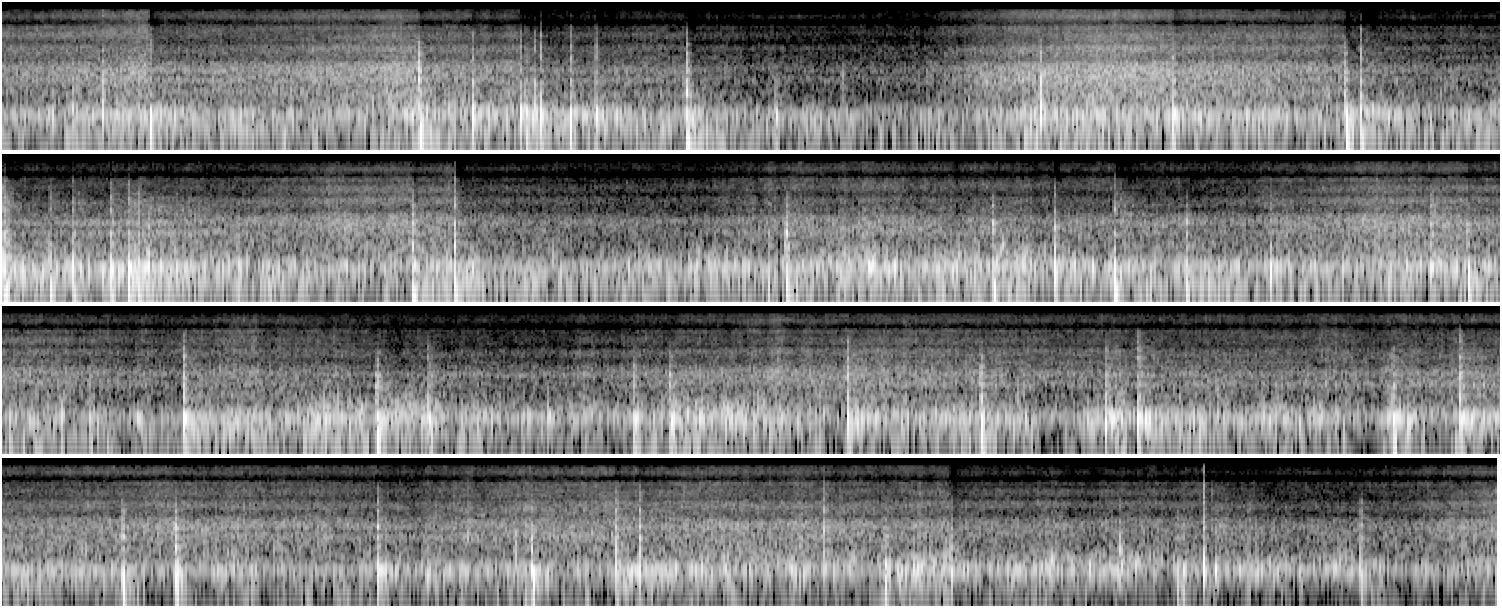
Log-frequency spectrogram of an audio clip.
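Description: Aerial fireworks shells bursting in a rapid, irregular string of sharp bangs over a steady background noise.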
